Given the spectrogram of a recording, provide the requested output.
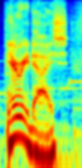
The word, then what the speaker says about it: Eurydice: Eurydice, zeg ik dat goed? Eurydice.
